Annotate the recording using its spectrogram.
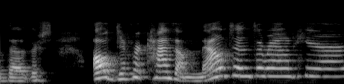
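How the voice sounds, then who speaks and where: With a Southern US accent, a woman speaks in an animated tone, her pitch swinging very widely. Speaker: novelist and audiobook narrator. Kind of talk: casual chat.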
